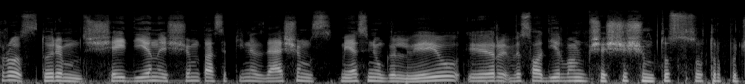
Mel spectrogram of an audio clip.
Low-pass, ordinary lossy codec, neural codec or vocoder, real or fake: 14.4 kHz; MP3, 64 kbps; none; real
